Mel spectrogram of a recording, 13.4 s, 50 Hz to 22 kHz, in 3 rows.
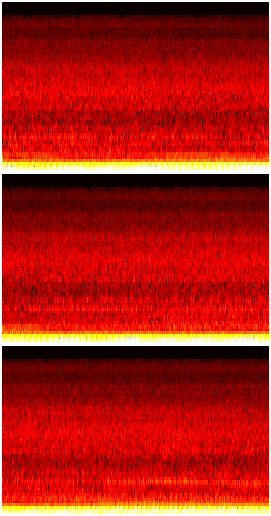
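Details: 2007 Toyota Vios Type G idling after fitting an open air filter and strut bar: even, steady idle with smooth low hum and no rise and fall in speed; engine running cleanly.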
